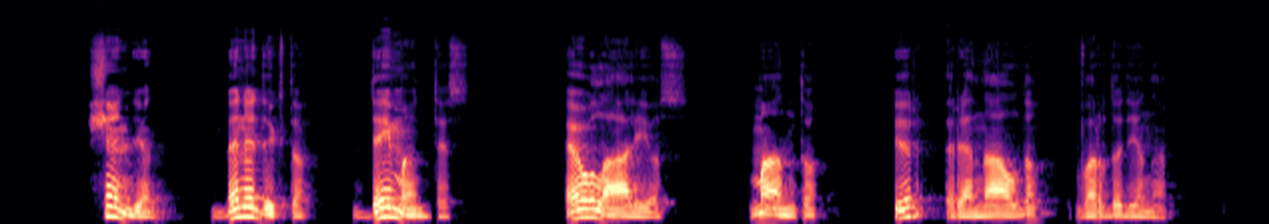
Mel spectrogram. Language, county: Lithuanian, Vilnius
